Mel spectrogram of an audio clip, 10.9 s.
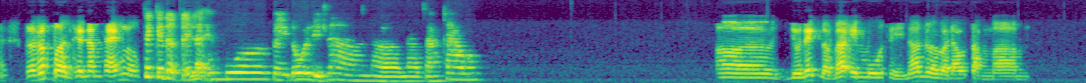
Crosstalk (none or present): none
